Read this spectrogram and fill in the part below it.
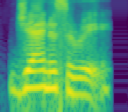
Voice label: "janissary", Indian

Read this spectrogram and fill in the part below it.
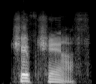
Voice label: "chiffchaff", American

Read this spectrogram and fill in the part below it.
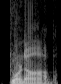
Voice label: "doorknob", American

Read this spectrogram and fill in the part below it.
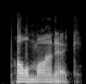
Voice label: "pulmonic", American

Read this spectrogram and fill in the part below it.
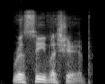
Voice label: "Receivership", British

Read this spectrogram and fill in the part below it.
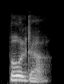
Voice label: "polder", Indian; Dictionary

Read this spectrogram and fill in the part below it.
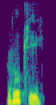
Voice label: "rookie", Indian

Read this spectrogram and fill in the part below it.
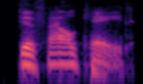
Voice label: "defalcate", American

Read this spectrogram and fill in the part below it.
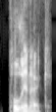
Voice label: "pollinic", American

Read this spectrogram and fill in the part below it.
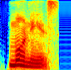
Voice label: "monies", Indian

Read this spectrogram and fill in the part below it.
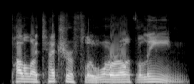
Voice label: "polytetrafluoroethylene", American

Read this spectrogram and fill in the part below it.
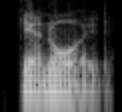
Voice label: "ganoid", American

